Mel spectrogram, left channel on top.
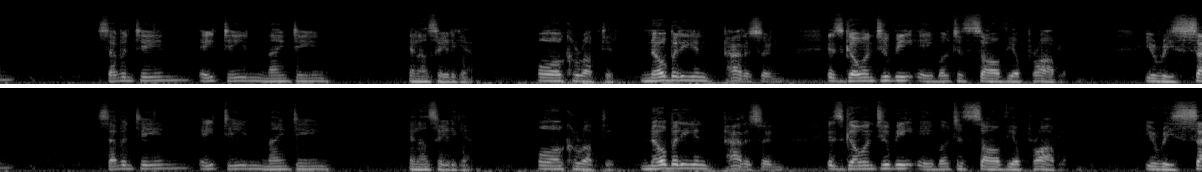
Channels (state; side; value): normal; both; correlation 0.69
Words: 17, 18, 19, and I'll say it again. All corrupted. Nobody in Paterson is going to be able to solve your problem. You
